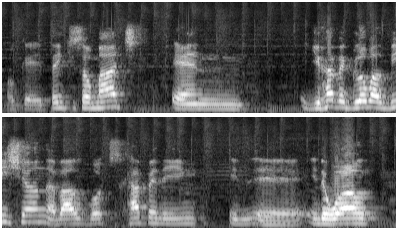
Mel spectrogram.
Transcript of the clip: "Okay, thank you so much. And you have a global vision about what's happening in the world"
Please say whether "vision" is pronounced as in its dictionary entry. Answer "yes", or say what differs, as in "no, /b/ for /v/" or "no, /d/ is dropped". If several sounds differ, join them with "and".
no, /ʃ/ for /ʒ/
